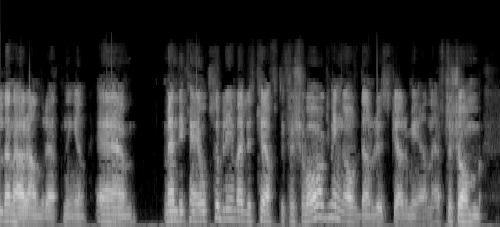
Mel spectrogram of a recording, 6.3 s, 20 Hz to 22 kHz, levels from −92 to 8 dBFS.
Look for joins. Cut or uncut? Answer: cut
